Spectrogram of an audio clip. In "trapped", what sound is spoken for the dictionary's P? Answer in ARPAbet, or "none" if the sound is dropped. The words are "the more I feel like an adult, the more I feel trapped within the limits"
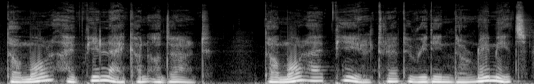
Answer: none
